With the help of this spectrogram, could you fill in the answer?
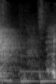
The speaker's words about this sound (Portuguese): Caralho, o gato. Até o gato reclamando. Isso foi um espirro, porra, Isso foi o gato. Caralho, do nada ele aqui.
